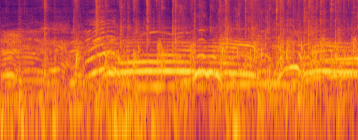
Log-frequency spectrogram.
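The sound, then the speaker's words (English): A large crowd cheers and claps at a rally, loud and sustained, with high whoops and shouted voices rising over a dense wash of applause for the whole stretch. “So, judging by the crowd here today, I think they may have miscalculated.”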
